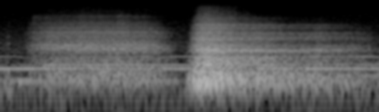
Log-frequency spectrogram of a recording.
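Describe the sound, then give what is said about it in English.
A deep breath is drawn: a faint, steady airy hiss, then a sudden louder rush of air partway through that slowly fades back. “takes a deep breath”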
